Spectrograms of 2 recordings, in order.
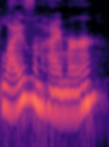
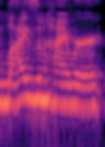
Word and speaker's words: Leisenheimer: name, too, is that oftentimes people will pronounce it Leisenheimer, but they always get it in the second half, right? Like the EI being an I sound, but the beginning they don't.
